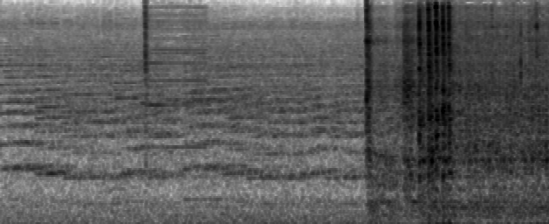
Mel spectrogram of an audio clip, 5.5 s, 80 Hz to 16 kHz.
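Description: A 2008 Swaraj 855 tractor in well-kept condition is started, with a steady engine drone running and then a louder rattling burst as it catches and revs.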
